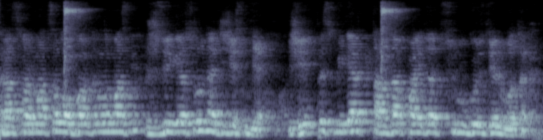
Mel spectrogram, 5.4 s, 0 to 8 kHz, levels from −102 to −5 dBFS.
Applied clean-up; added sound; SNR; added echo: none; Tambourine; 19 dB; reverberation time 0.6 s.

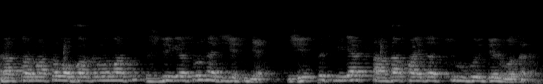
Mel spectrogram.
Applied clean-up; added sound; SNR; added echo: neural separator model SepFormer DNS4.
